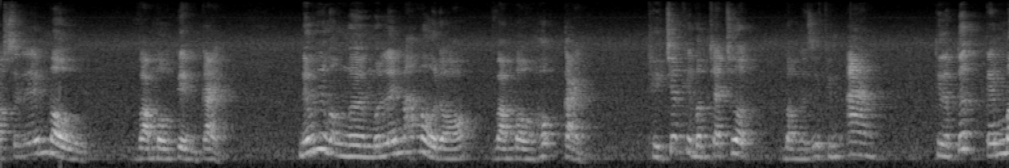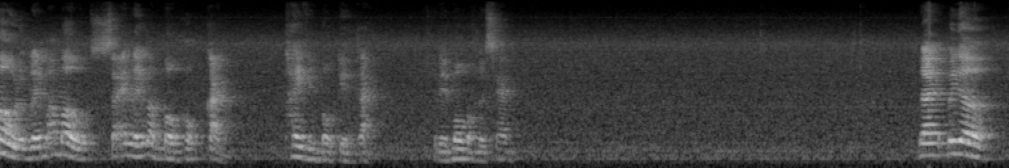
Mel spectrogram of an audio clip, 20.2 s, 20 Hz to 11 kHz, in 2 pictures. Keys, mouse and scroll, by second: 14.8 f, 17.6 click.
